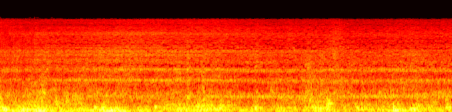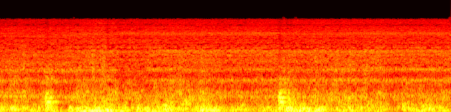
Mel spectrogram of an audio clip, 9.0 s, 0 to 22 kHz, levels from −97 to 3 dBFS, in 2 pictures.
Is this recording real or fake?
real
